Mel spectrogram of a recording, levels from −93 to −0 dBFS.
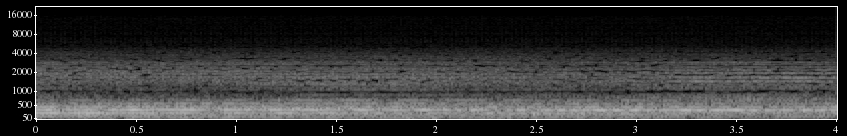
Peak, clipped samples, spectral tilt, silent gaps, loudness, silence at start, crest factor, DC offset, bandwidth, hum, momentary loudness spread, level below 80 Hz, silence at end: -20 dBFS; under 0.1%; -8.5 dB/octave; none; -34 LUFS; 0 s; 14 dB; under 0.1%; 7 kHz; none; 3 LU; -50 dBFS; 0 s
